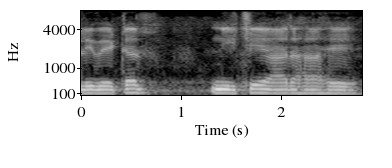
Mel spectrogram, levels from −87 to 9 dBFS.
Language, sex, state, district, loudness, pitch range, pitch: Hindi, male, Uttar Pradesh, Lucknow, -15 LUFS, 115-130 Hz, 120 Hz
